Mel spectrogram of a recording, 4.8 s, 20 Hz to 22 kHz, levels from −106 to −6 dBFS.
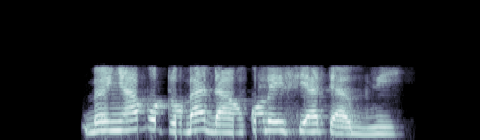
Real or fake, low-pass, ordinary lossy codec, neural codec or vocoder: real; 3.6 kHz; AAC, 24 kbps; none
